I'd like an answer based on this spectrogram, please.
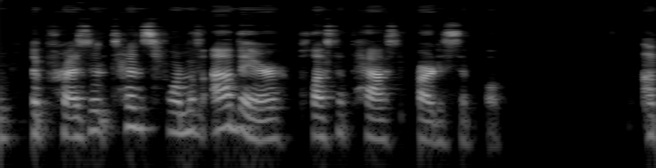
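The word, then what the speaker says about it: haber: you're going to conjugate a bear of course it has to be irregular and don't forget we don't pronounce the H so it's pronounced a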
